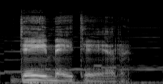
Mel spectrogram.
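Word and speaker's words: Demeter: The original pronunciation was something like demater if you're going with the attic pronunciation.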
